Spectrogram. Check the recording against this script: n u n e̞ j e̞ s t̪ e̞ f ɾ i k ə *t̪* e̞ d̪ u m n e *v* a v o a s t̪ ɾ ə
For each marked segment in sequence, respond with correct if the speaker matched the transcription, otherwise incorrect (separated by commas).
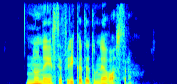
incorrect, incorrect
